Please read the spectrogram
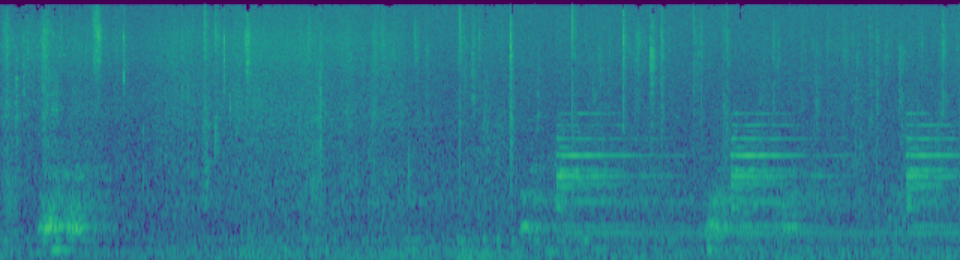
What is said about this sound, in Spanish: Carrión, lluvia ligera y campanadas. Quizás. Carrión, campanas. En domingo.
